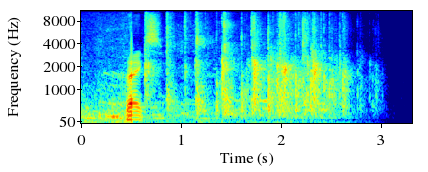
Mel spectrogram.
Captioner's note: audience clapping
